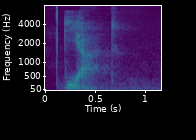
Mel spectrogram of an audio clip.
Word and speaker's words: gyatt: It's a phonetic spelling of a pronunciation of god damn. Like if you saw something you went gyatt damn.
